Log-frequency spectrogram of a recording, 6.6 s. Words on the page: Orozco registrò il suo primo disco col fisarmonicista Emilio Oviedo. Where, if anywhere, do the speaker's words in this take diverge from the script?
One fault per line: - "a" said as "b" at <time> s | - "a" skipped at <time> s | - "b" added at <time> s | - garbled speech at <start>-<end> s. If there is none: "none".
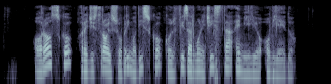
none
